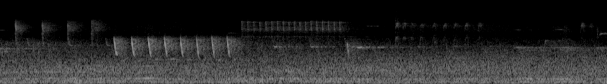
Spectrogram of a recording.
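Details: A nightingale singing in the evening: a fast run of repeated sharp notes near the middle, then a sustained high buzzy trill and further clipped phrases, over a steady background hum of insects or distant noise.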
